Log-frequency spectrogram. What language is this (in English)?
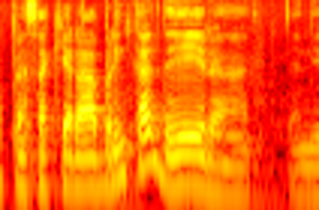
Portuguese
